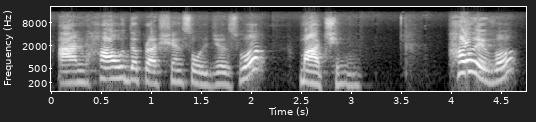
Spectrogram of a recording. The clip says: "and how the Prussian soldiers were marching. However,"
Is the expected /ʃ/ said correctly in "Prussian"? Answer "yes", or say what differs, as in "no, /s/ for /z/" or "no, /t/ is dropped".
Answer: yes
